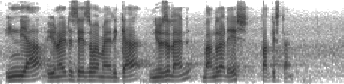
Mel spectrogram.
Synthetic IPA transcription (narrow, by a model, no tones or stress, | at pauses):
ind̪ijaːjunaɪʈeɖs̬ʈeːʈsɔfɐmeɾikanjuːziːlãːɳɖbɐ̃ŋɡlaːɖeːʃpaːkisʈaːn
